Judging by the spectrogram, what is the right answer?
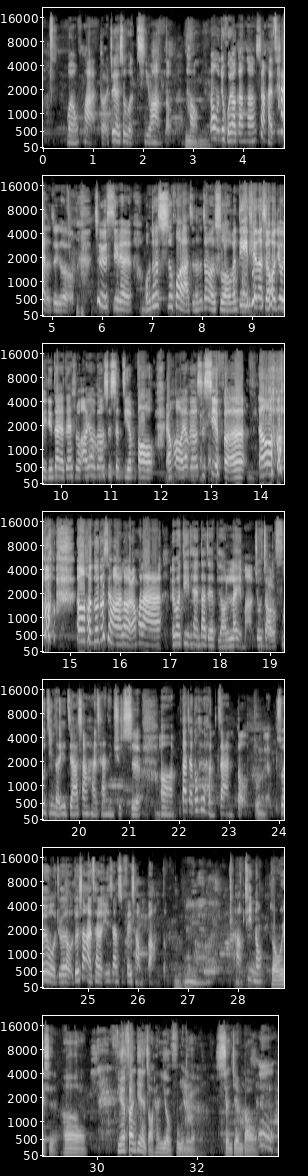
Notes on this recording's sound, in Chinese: Google I/O Connect 现场特别篇。于上海参加 Google I/O Connect 大会及 Community Mixer 活动时录制的特别节目。于 Google 在上海浦东预订的酒店大堂临时录制了本期特别节目。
